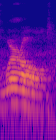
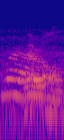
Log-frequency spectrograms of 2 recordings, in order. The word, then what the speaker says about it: world: And then this one, when we're talking about the planet Earth, okay, we're going to do it as 2 syllables. World. World.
